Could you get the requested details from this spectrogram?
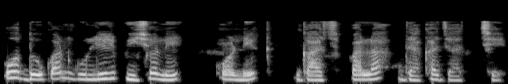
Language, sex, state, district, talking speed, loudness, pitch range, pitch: Bengali, male, West Bengal, North 24 Parganas, 95 wpm, -16 LUFS, 210-260 Hz, 230 Hz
